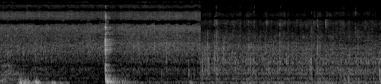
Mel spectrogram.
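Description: Thick raw honey is stirred into onions in a frying pan, giving a steady soft sizzle with scraping stir noises and one sharp clunk of a utensil against the pan early on.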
